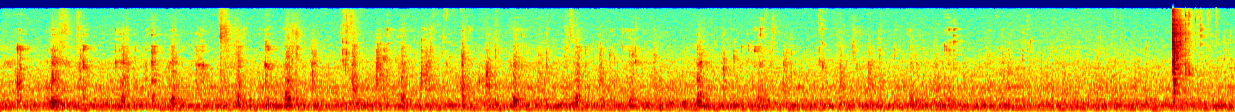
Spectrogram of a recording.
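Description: A person chewing food with lips closed, picked up close: soft, irregular wet mouth clicks, with one sharper click near the end.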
